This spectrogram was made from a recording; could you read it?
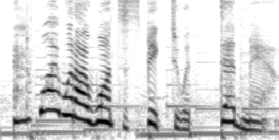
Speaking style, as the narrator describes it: He laughed

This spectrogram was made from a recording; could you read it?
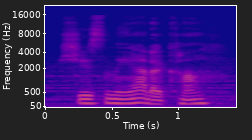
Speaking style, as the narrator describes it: I sighed

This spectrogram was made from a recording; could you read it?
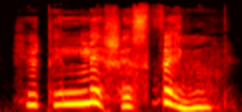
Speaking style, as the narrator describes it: Aziraphale whispered

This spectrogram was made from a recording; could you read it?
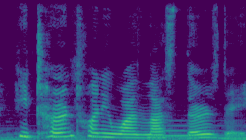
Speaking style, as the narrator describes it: he said

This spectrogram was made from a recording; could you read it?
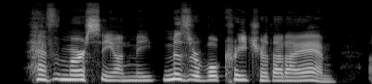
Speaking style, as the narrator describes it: Afu pleaded

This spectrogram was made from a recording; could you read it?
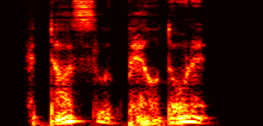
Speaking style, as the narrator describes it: Nash whispered

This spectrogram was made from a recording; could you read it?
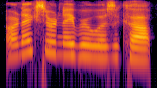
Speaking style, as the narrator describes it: she said huskily

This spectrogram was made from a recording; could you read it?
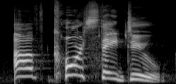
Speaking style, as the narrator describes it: I shouted

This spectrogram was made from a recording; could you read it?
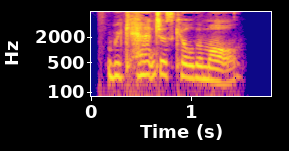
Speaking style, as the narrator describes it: he blurted out

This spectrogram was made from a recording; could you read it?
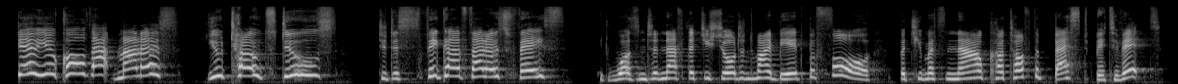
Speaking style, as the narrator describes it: He yelled to them

